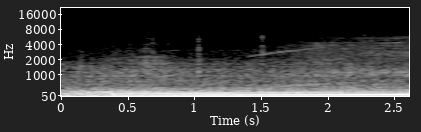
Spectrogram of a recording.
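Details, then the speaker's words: Ford Fairlane (auto) after swapping out a Wuhan turbo that had started going bang, running about 15 psi; car ran poorly before: steady low drone with faint rising turbo whistle under light throttle, smooth and even. Normal cruise. "so finally now it should be actually alright it's off its head"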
